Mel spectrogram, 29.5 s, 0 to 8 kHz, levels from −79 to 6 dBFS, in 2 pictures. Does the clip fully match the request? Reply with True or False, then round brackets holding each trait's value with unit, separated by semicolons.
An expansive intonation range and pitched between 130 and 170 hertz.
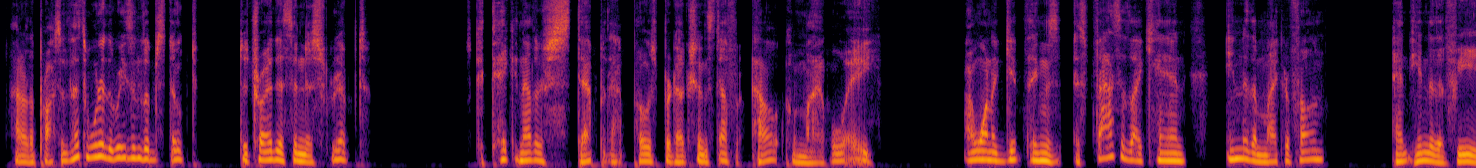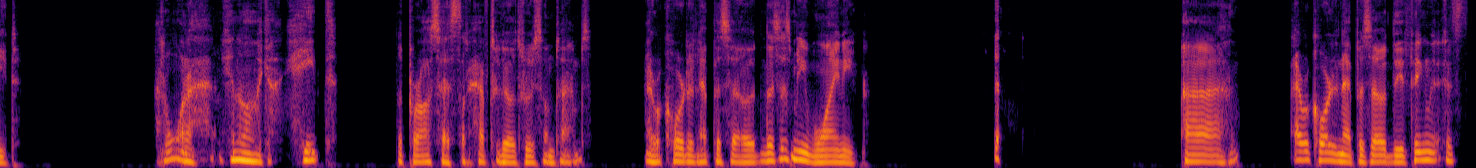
False (8.5 semitones; 120 Hz)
